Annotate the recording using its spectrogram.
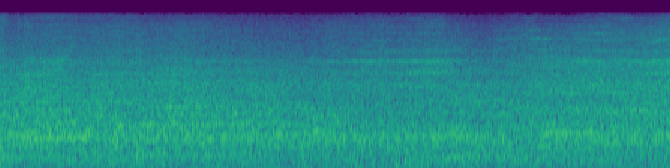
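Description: Steady rumbling hiss of indoor ice rink ambience, with faint whining tones held over it.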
